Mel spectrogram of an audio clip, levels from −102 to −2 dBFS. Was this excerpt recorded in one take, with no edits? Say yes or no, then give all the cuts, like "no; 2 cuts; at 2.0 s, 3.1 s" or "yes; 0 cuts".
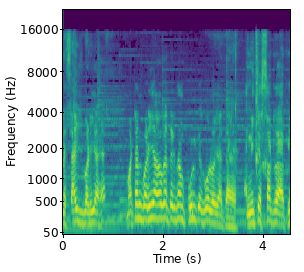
no; 1 cut; at 3.5 s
